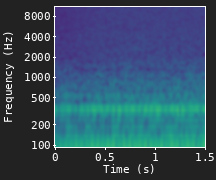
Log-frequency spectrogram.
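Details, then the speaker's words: VW TDI diesel idling after engine mount replacement, belly pan still off: smooth, even low rumble with no shaking or knocking; severe vibration through the car is gone after the fix. "That's night and day different. I'm sure it doesn't translate at all onto the video there, but there's basically no vibration at all in the car now."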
